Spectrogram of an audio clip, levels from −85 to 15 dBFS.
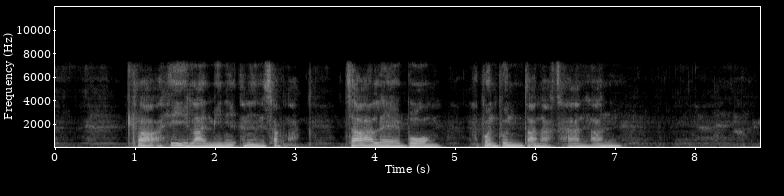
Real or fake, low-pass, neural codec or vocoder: fake; 7.2 kHz; codec, 16 kHz, 4.8 kbps, FACodec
